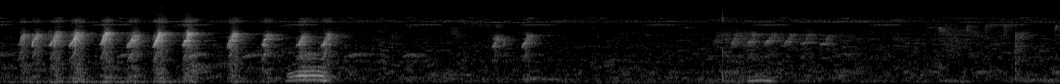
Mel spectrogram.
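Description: A bird calling in quick runs of short, high, downward-slurred chirps, about four a second: a long run at the start, two single notes a couple of seconds later and a shorter run near the end.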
